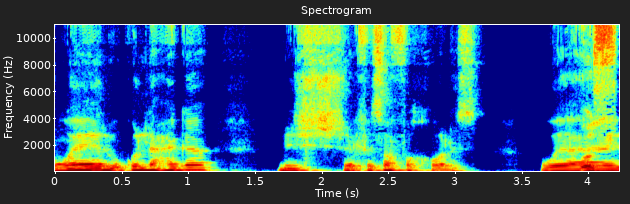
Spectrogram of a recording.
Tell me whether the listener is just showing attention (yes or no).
yes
